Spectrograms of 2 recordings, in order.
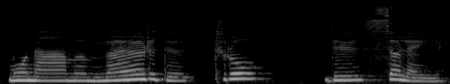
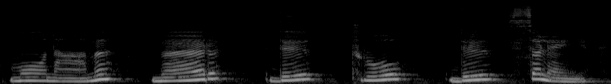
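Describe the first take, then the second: First: The sentence is read at a fast pace. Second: The sentence is read at a slower pace.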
